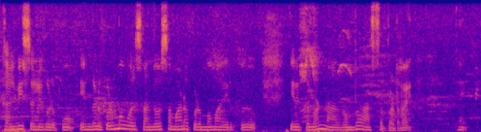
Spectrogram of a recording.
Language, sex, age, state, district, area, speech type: Tamil, female, 45-60, Tamil Nadu, Thanjavur, rural, spontaneous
